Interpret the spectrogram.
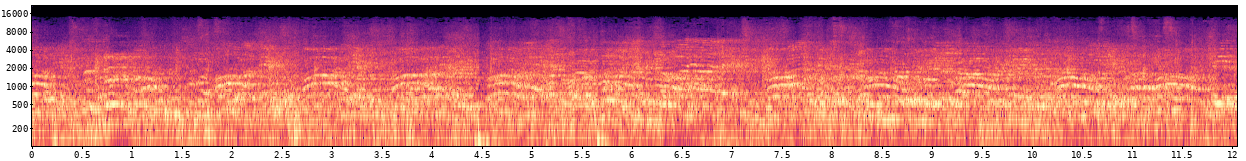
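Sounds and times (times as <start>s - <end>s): chatter of many voices: 0.0s - 12.0s.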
